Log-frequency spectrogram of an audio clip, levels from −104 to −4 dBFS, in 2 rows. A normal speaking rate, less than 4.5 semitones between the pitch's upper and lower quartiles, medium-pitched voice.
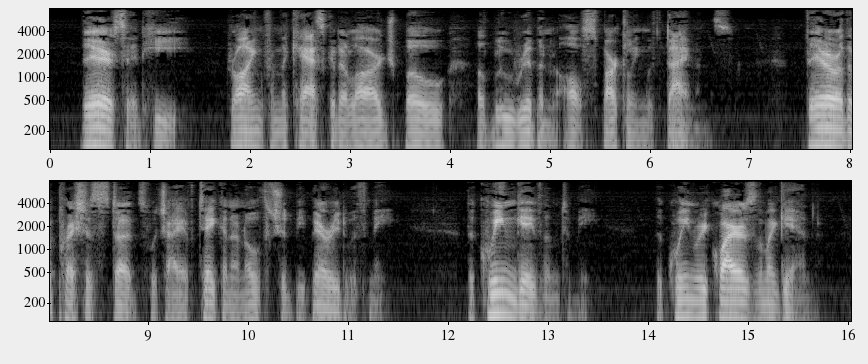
No: average, 165 wpm; average, 2.8 semitones; very low, 90 Hz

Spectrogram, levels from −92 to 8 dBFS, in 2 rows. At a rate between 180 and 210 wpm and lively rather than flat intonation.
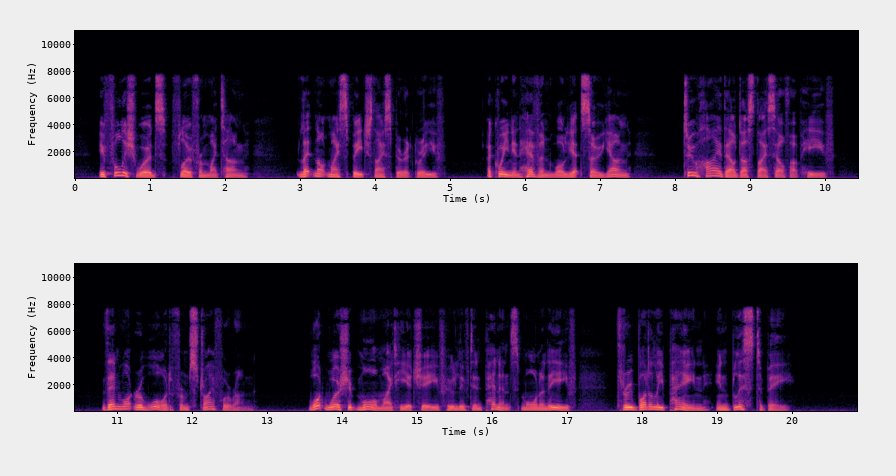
No: average, 160 wpm; wide, 6.8 semitones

